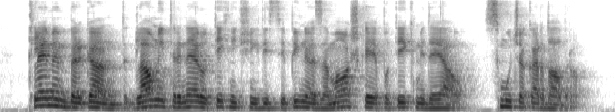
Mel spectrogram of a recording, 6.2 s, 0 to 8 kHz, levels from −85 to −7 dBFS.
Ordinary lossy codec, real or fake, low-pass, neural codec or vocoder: none; real; none; none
